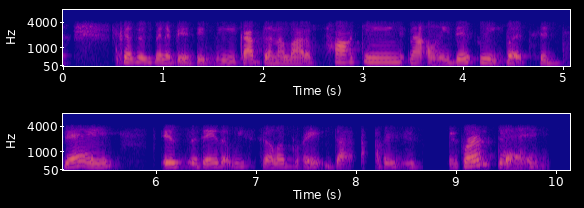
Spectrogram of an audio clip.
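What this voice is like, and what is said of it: Slightly hoarse voice. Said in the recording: “My voice is a little hoarse. Kind of, oh, I feel like it's a little hoarse”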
